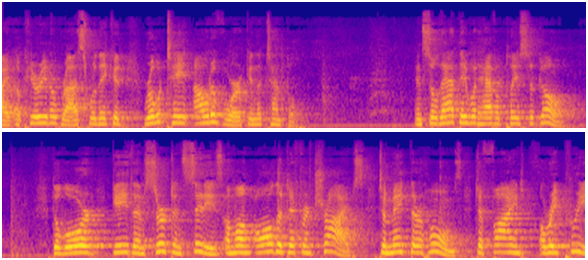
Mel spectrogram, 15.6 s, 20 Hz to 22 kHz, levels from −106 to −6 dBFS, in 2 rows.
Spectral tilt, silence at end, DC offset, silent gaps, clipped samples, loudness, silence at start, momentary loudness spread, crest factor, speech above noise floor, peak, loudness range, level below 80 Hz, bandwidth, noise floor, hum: -6.5 dB/octave; 0 s; under 0.1%; none; under 0.1%; -21 LUFS; 0 s; 9 LU; 18 dB; 30 dB; -4 dBFS; 6 LU; -42 dBFS; 15.5 kHz; -50 dBFS; none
